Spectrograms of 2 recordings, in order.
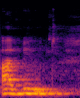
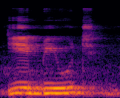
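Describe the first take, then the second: First: The word begins with a short 'uh' vowel. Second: The word begins with an 'ay' vowel. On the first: The speaker calls it right. "अब्यूज पढ़ेंगे" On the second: The speaker calls it wrong. "ये ए ब्यूज नहीं हो सकता है"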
